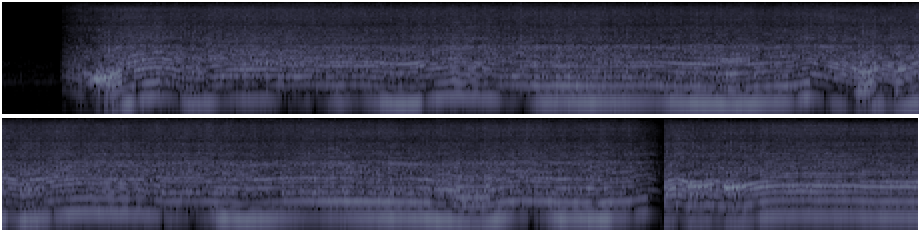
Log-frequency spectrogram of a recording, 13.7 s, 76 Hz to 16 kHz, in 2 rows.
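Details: Poulan 3818 38cc chainsaw with an 18-inch bar, cutting logs after a carburetor adjustment to fix bogging: strong, steady high howl through the cut, dipping only slightly under load; running cleanly with good power.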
